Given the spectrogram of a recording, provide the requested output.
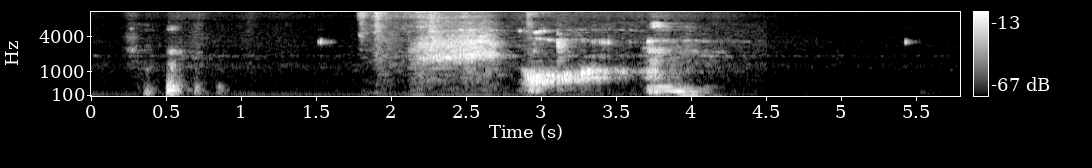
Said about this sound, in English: Oh, growling, keep it here, little.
